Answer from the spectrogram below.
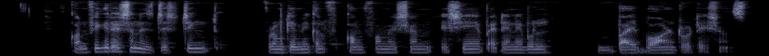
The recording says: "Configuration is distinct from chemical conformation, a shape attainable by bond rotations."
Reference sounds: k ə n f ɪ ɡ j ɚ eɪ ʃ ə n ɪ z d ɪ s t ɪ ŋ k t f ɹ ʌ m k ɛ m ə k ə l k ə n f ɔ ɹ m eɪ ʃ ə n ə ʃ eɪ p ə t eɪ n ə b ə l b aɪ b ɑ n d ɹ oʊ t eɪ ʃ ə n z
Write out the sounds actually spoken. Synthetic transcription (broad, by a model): k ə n f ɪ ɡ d eɪ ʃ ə n ɪ z d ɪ s t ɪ ŋ k t f ɹ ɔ m k ɛ m ə k ə l k ə n f ɔ ɹ m eɪ ʃ ə n ə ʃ eɪ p ə t eɪ n ə b ə l b aɪ b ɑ n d ɹ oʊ t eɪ ʃ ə n s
